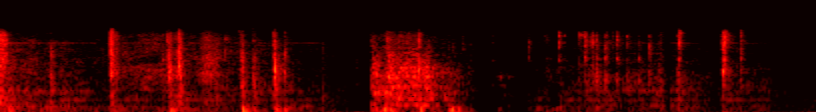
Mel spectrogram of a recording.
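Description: Typing on a computer keyboard: irregular keystrokes in short runs, with a brief rustling noise about three seconds in.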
